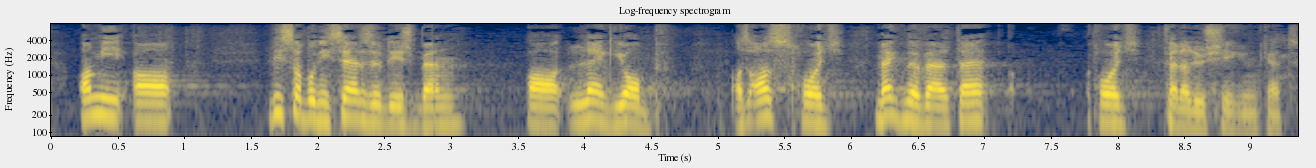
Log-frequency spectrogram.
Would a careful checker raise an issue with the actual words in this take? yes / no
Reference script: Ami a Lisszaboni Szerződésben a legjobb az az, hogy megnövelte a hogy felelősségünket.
no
